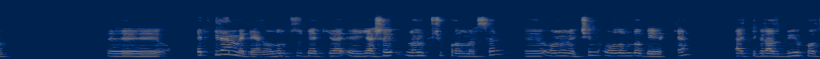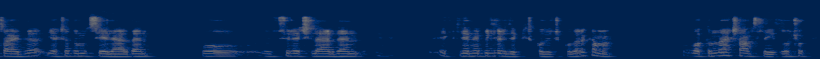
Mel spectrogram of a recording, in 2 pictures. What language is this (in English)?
Turkish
